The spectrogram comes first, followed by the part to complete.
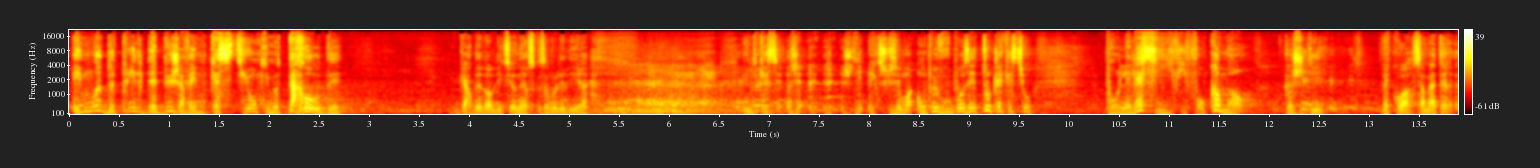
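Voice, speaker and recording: Speaking in a mid-range, expressive voice at a brisk clip, a man plays a chatty, gossipy middle-aged mother, lightly acted, rambling through a comic stand-up character monologue built around punchlines. It was recorded live in a reverberant hall, with a crowd and audience noise in the background.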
